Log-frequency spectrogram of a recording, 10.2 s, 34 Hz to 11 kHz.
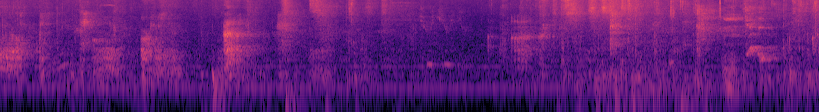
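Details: Dogs fighting, filmed with a Sony a73 camera: rough broadband snarls and growls in irregular bursts, a few sharp yelps, against steady low hum and background noise.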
